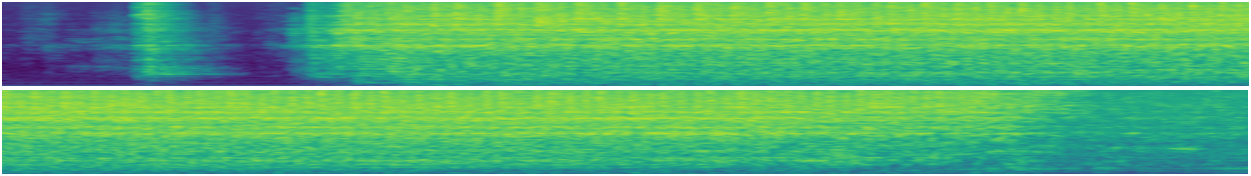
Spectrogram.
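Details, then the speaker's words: Rear-engine Snapper mower, sat in a field for years, carburetor bowl just loosened, no air filter: brief cough then a thin buzzy run that sags and fades, trying to stall. Sputtering; carb adjustment didn't help, running way lean. "So it was running, but it didn't run well. It's kind of kept trying to stall out."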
